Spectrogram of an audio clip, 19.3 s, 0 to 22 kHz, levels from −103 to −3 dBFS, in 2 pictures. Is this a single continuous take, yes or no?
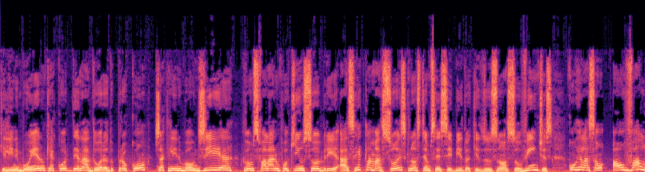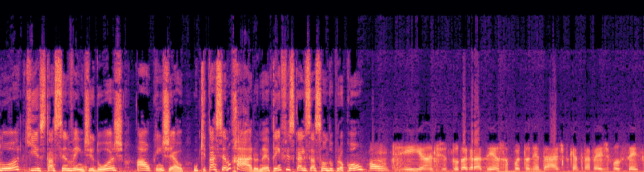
no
